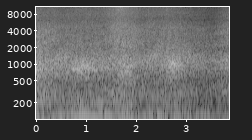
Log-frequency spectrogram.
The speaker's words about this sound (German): Wir haben hier ein paar Sekunden Lärm bei einer Autobahn ohne Lärmschutzwand. Das tönt so.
